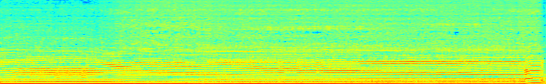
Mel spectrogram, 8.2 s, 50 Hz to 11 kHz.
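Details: Echo CS-590 Timber Wolf chainsaw cutting after a no-start was cured with a few drops in the cylinder: a steady high-pitched buzz holds speed evenly through the cut with no stumbling or surging; running properly.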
